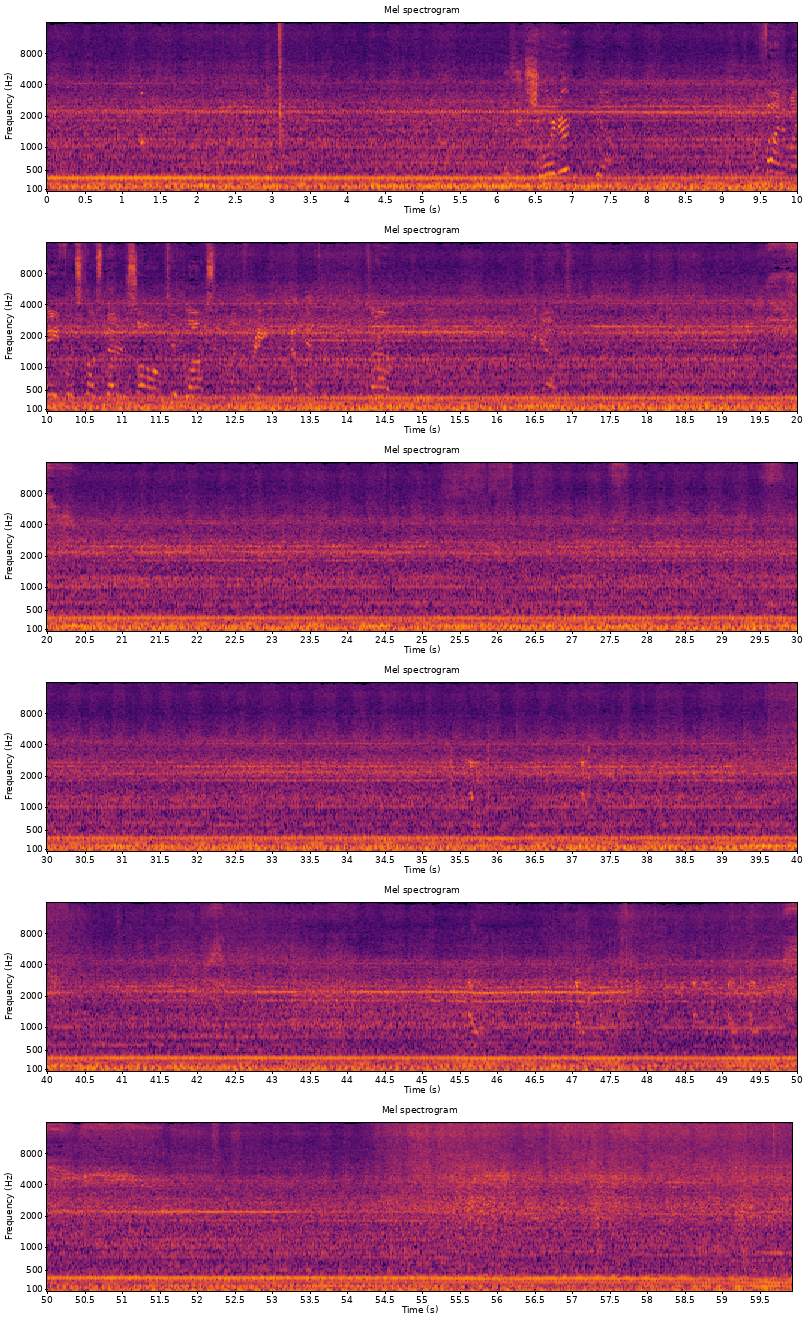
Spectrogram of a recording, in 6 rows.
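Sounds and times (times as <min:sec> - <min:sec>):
sawmill hydraulics droning: 0:00.0 - 0:59.9.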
